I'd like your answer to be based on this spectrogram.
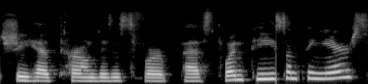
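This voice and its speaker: A woman's medium-pitched, dark, mellow voice at a moderate pace, dry and close with no echo. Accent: non-native. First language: not English. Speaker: business consultant. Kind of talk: conversational interview discussion.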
